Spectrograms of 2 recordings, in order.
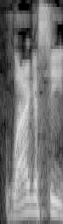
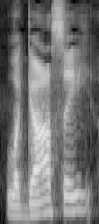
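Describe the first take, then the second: First: Lagasse as LAG-uh-see; Lagasse retried slowly as LAG-uh-see; alternative pronunciation. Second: Lagasse as luh-GAH-see; Lagasse tried as luh-GAH-see, rising at the end; uncertain pronunciation. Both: Real, not acted. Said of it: "not sure how you pronounce his name".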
